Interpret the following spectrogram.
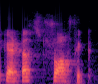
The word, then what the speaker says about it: catastrophe: आप इसका ही जब एडजेक्टिव देखते हैं ना, जब इसका एडजेक्टिव जो IC लग के बनता है, इसकी प्रोनाउंसिएशन होती है कैटास्ट्रॉफिक।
